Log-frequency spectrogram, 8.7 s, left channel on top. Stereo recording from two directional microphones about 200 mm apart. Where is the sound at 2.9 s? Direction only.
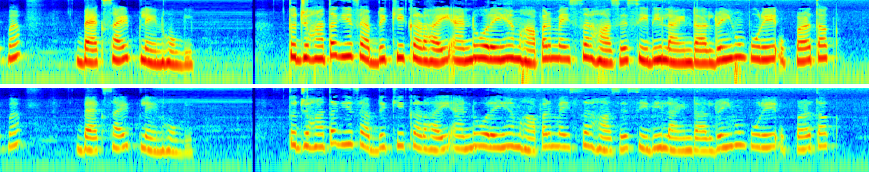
45° left (ahead or behind).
